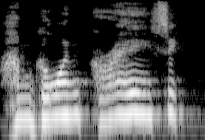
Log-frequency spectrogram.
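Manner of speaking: high, loud anguished screaming, drawn out; full-force cry of breakdown; reenacted desperate scream. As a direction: scream to God with everything in you. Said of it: "screaming out with everything that was in me".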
